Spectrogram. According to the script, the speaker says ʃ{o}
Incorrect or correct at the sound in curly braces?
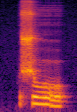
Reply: incorrect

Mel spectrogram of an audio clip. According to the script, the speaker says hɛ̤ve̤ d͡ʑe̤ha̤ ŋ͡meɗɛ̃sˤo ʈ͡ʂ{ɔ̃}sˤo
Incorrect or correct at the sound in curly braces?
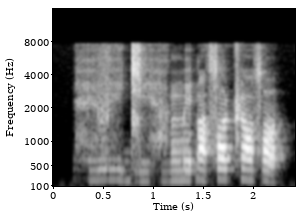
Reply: incorrect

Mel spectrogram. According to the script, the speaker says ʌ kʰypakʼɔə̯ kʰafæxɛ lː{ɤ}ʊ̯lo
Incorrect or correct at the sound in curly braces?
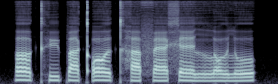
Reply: incorrect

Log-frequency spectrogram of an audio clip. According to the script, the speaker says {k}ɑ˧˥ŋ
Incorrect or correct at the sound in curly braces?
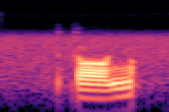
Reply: correct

